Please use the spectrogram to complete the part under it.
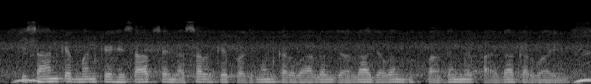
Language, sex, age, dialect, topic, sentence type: Bhojpuri, male, 25-30, Northern, agriculture, statement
